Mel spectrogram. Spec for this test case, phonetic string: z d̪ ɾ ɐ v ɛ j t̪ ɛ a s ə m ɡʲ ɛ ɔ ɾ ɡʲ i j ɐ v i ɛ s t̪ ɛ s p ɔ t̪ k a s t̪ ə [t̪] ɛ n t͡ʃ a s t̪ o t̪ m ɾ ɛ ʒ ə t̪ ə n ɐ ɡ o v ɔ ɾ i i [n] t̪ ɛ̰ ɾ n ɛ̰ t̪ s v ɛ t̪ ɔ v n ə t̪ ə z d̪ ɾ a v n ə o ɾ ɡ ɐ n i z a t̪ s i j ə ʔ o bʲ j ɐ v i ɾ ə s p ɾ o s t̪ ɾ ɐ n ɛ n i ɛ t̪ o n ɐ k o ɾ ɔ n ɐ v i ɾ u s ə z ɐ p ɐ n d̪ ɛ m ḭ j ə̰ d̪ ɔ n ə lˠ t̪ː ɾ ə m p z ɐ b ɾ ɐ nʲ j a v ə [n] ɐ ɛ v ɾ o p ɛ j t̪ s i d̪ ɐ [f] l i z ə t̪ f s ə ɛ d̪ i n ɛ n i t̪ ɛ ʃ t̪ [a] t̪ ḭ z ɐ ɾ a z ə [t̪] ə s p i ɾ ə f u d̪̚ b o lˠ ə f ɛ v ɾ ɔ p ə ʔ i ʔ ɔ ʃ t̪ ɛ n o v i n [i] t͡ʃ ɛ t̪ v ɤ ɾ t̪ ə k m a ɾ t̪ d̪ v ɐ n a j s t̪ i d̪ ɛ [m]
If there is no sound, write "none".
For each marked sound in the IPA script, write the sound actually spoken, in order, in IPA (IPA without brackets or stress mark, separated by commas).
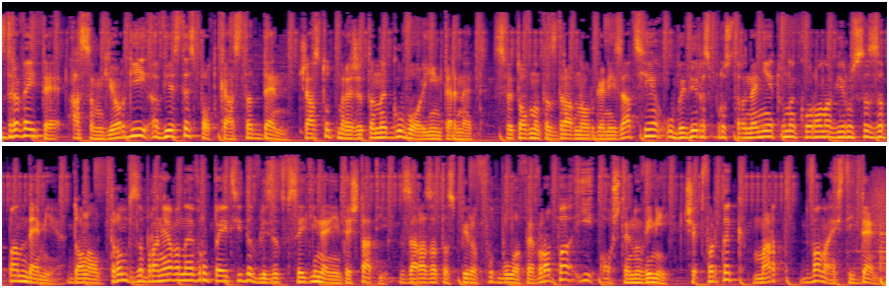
d̪, n, n, v, a, t̪, i, n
